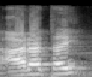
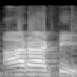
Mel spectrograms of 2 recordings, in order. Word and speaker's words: Arattai: এই অপ্লিকেশনটার প্রোনাউন্সিয়েশন মানে উচ্চারণটা একটু আলাদা। বাংলায় এটা আড়াতাই এবং ইংলিশে আরাটে। যেহেতু বাংলায় ভিডিও বানাচ্ছি তাই আড়াতাড়াই উচ্চারণ করবেন আপনারাও।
